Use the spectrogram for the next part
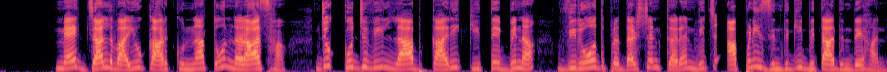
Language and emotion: Punjabi, angry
